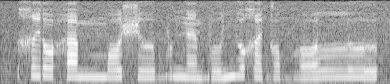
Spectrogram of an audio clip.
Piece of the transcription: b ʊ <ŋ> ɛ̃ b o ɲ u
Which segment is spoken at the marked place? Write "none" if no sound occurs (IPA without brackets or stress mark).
ŋ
